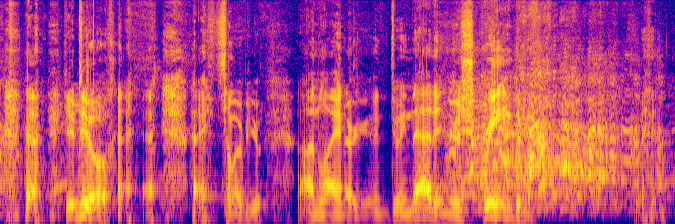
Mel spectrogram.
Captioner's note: chuckles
